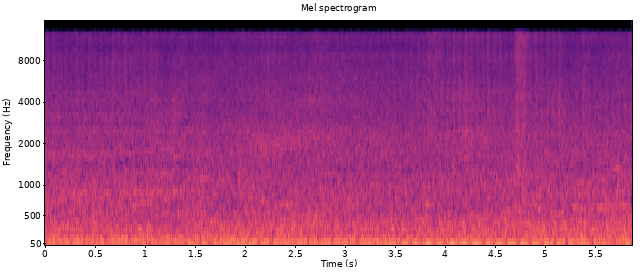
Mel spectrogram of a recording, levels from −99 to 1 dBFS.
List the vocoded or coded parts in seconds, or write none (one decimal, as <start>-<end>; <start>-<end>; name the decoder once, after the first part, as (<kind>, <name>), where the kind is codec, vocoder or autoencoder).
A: 0.9-1.7 (codec, SNAC)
